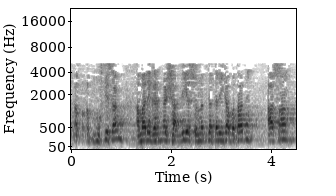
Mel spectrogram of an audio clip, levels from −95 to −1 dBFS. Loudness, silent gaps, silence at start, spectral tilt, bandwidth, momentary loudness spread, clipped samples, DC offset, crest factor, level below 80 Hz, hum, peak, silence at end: -21 LUFS; none; 0 s; -11 dB/octave; 5.4 kHz; 11 LU; under 0.1%; under 0.1%; 16 dB; -66 dBFS; none; -4 dBFS; 0 s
